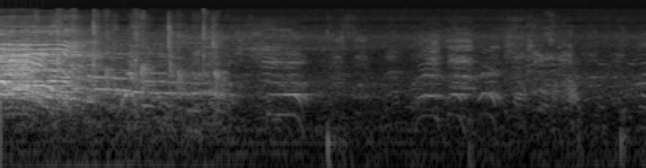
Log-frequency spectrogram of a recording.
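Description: Football stadium crowd and players: scattered shouting and calling voices, loudest at the start and then fading, with a single thump a little over three seconds in.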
